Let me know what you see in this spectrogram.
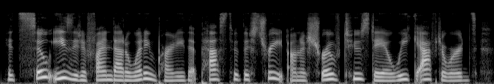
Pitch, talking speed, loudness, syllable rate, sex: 215 Hz, 255 wpm, -19 LUFS, 6.2 syllables/s, female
